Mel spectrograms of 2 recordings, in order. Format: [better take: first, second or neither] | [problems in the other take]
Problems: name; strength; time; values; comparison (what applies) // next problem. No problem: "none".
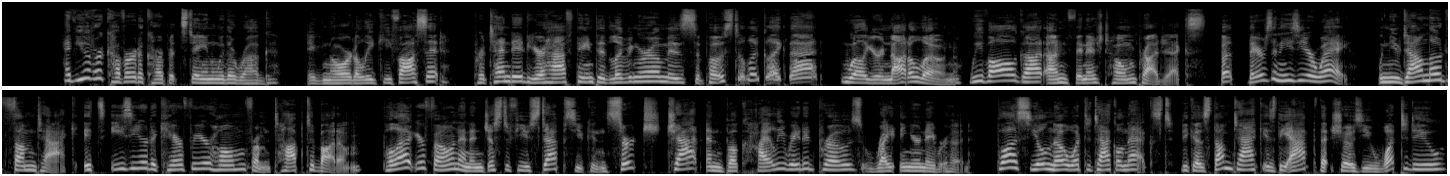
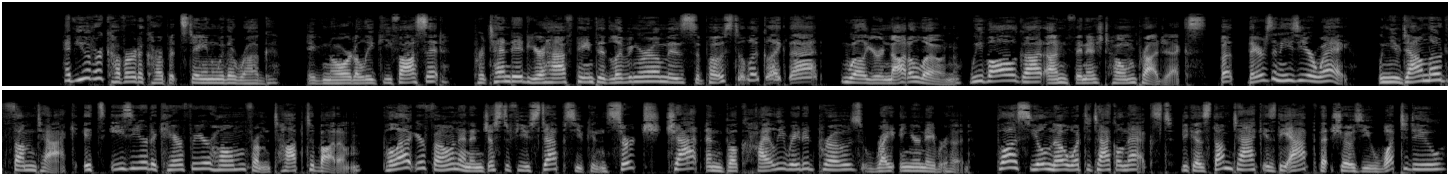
first | garbled, watery; badly; nothing above 10.5 kHz; slightly in the first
